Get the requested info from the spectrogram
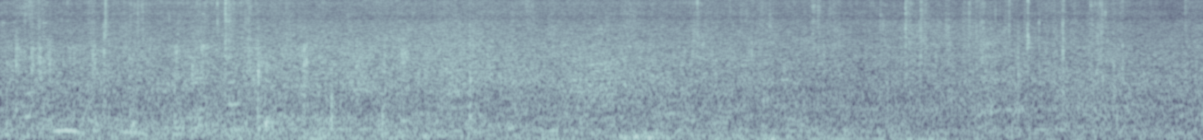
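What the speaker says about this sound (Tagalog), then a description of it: "Umuulan." Steady rain falls outdoors in a town in Germany, a loud, dense hiss of drops hitting surfaces that continues unbroken throughout, close and enveloping, with faint background murmurs.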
